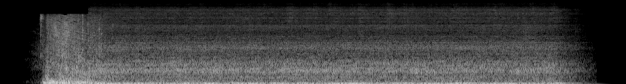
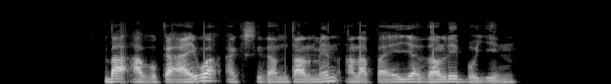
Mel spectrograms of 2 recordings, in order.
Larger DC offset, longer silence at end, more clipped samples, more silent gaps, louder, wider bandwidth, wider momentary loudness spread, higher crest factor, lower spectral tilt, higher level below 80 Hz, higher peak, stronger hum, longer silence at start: neither; second, 0.4 s vs 0.95 s; neither; neither; second, -26 LUFS vs -19 LUFS; first, 18.5 kHz vs 7.8 kHz; about the same, 9 LU vs 10 LU; about the same, 16 dB vs 18 dB; second, -4.5 dB/octave vs -6.5 dB/octave; first, -26 dBFS vs -50 dBFS; second, -6 dBFS vs -2 dBFS; neither; second, 0.4 s vs 1.05 s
